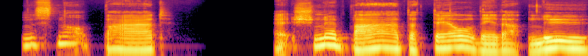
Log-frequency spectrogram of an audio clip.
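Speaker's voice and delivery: slipped-in Scottish accent. Commenting on an in-game trailer's price, slipping into a scottish accent. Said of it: "I don't know why I went into a Scottish accent then".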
